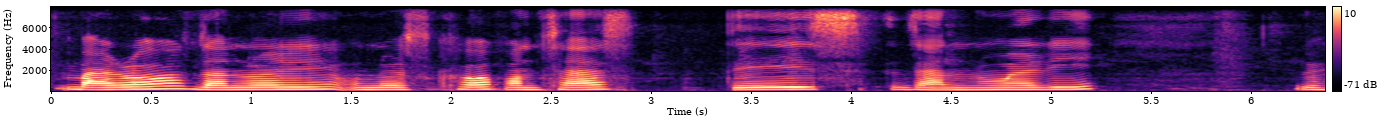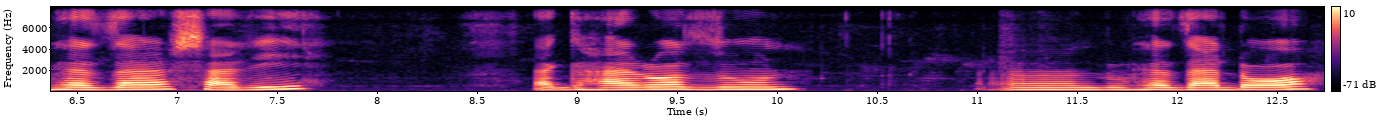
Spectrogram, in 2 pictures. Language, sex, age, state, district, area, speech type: Assamese, female, 45-60, Assam, Jorhat, urban, spontaneous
